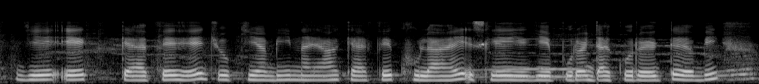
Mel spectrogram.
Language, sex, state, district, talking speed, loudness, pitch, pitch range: Hindi, female, Bihar, Muzaffarpur, 135 wpm, -21 LUFS, 210 Hz, 200-220 Hz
